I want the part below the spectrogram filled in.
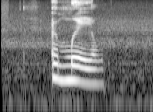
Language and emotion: Russian, neutral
